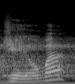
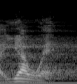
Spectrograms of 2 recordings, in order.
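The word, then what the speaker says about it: Yahweh: tetragramma Sacro per cui ne venne fuori una storpiatura linguistica iova Geova un termine che in realtà in ebraico non esiste il nome vero si pronuncia yahu in Gesù Terzo punto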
